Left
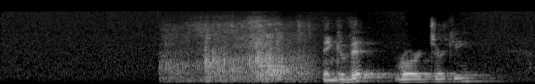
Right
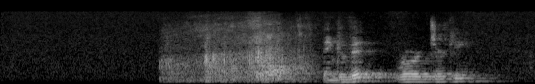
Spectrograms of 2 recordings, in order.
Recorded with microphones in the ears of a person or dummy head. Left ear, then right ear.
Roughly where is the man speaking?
Left.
